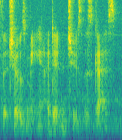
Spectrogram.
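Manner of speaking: soft secret whisper; whispered aside. Real, not acted. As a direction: confide it in a hush. Mock-confession aside, unvoiced.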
